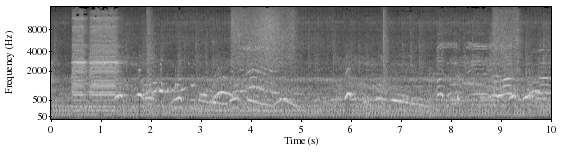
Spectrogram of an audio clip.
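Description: A horn toots once for under a second about half a second in. Then voices call out in short rising-and-falling whoops over the steady hum of a running roundabout ride.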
